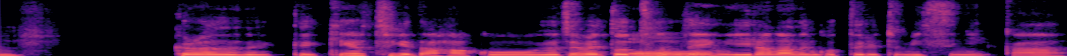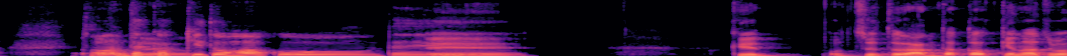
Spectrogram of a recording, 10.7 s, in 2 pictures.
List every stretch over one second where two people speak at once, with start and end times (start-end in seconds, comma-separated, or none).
none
